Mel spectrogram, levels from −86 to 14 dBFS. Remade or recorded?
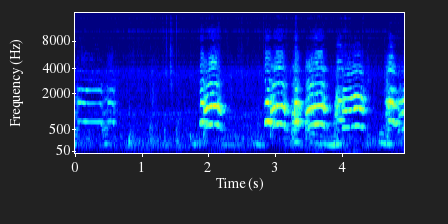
remade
